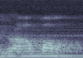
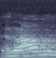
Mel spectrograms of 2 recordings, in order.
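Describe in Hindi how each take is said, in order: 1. नाम का अंत दीर्घ 'aa' स्वर से होता है। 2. नाम के अंत में दीर्घ स्वर नहीं है। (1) "अ की मात्रा को आ करके बोलते हैं" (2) "अ की मात्रा को आ करके बोलते हैं"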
